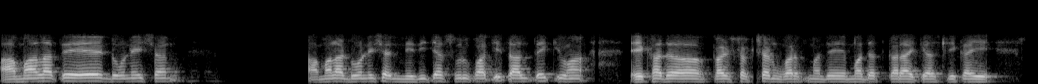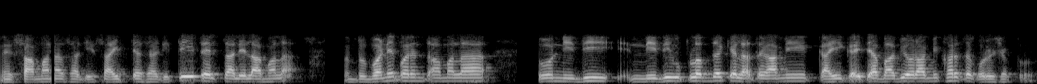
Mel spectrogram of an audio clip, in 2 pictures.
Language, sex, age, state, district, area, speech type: Marathi, male, 45-60, Maharashtra, Wardha, urban, conversation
